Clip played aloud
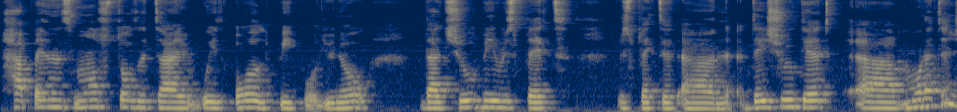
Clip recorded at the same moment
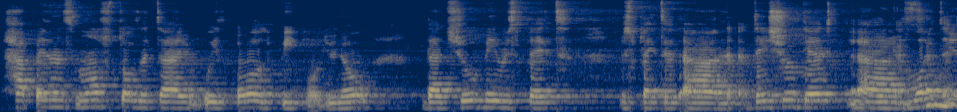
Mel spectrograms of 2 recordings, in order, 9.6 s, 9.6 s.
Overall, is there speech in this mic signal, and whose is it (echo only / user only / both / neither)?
both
